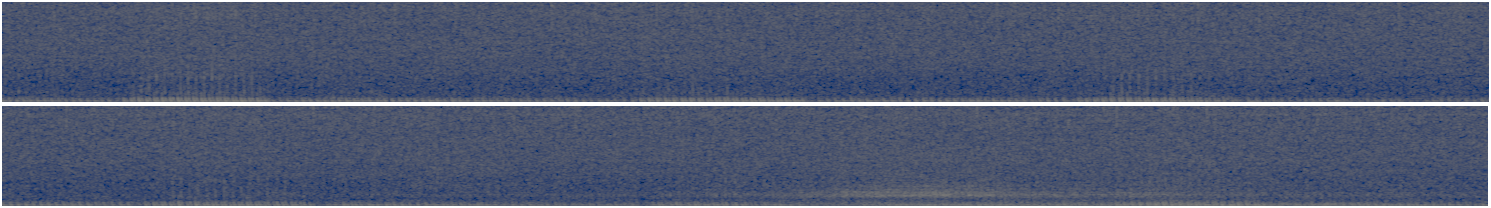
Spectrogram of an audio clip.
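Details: Calico rescue cat relaxing indoors with a snore-like purr. Quiet, deep rumble that pulses in breath-like waves about every two seconds, with no other sounds.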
